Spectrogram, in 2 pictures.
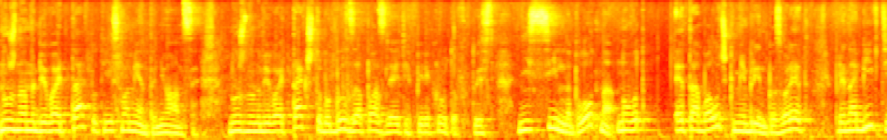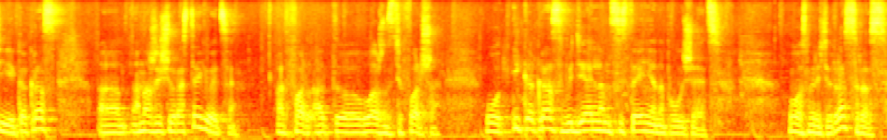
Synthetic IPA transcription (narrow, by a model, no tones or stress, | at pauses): nuʐnənəbʲɪvat̚ʲt̪ak̚t̪ut̪jesʲtʲmɐmʲe̞nt̪ɨnʲʊansɨnuʐnənəbʲɪvat̚ʲt̪akʂt̪o̞bɨbɨlˠzɐpasd̪lʲɐɛtʲɪxpʲɪɾʲɪkɾut̪əft̪o̞ɪsʲtʲnʲɪsʲilʲnəplˠo̞t̪nəno̞vo̞t̪ | ɛt̪əɐbɐlˠo̞t͡ɕkəmʲɪbɾʲinpəzvɐlʲæjɪt̪pɾʲɪnɐbʲifʲtʲɪɪkɐkɾas | aɐnaʐɨjɪɕːo̞ɾɐsʲtʲæɡʲɪvəjɪt̪sə̰ | ɐt̪faɐt̪vlˠaʐnəsʲtʲɪfarʂə | vo̞t̪ikɐkɾasvɨdʲɪalʲnəmsəst̪ɐjænʲiːɐnapəlˠʊt͡ɕæ̰jɪt̪sə̥ | osmɐt̪ɾʲitʲɪrasras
